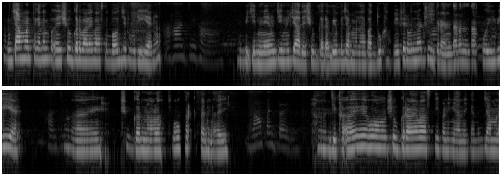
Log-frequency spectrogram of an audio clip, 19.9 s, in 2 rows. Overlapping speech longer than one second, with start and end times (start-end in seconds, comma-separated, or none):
8.6-10.3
